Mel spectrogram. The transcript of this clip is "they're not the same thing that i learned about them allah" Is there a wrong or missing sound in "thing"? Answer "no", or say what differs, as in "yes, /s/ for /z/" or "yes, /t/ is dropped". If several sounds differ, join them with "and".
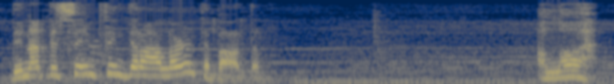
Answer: no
